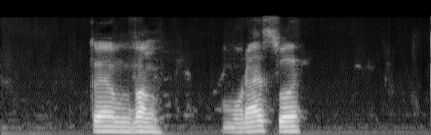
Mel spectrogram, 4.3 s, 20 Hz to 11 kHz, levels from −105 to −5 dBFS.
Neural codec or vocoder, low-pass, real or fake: codec, 16 kHz, 4 kbps, X-Codec, HuBERT features, trained on balanced general audio; 7.2 kHz; fake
